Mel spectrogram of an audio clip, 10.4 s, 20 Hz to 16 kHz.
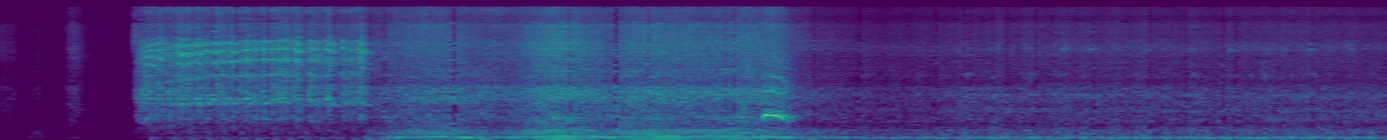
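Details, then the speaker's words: Honda CD200 Benly twin, project bike, first start on reserve fuel with petrol flowing to the carburettor: brief crank, fires at once, throttle blips, settles to even steady idle; runs sweetly, normal running. "i don't think we can complain about that i think that's what we call a result even if you can't say it properly"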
